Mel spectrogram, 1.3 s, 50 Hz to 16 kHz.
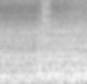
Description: A new Dell XPS 8930 computer system that is unusable due to the noise of the system.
